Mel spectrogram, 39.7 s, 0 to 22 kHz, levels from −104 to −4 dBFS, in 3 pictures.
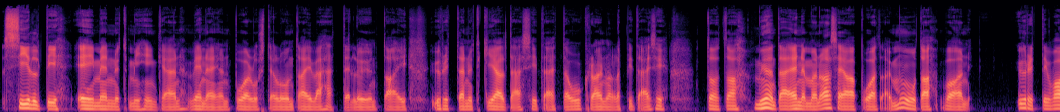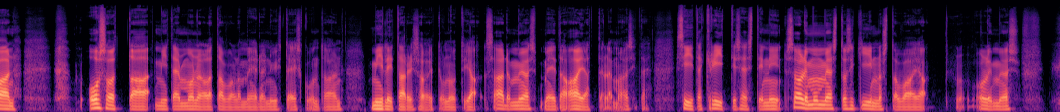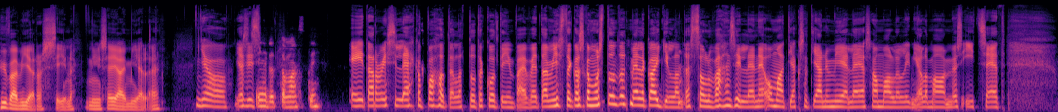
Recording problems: none

